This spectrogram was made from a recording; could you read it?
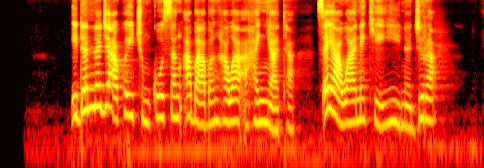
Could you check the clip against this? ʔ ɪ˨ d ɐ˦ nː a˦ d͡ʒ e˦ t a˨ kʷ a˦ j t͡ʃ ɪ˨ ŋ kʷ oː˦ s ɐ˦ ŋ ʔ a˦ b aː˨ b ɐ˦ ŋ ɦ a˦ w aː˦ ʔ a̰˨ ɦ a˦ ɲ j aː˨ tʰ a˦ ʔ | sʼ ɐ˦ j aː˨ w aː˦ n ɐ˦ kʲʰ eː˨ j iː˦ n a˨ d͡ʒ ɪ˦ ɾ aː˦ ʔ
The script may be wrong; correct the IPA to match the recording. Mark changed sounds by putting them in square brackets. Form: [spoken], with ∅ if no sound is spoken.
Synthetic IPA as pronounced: ʔ ɪ˨ d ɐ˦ nː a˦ d͡ʒ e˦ [ʔ] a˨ kʷ a˦ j t͡ʃ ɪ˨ ŋ kʷ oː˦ s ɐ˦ ŋ ʔ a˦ b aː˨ b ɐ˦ ŋ ɦ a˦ w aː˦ ʔ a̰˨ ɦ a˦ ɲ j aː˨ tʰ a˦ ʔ | sʼ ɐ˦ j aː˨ w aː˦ n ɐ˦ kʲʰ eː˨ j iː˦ n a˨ d͡ʒ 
